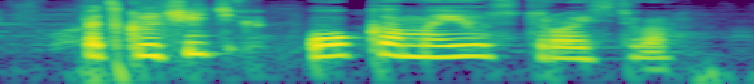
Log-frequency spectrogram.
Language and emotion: Russian, neutral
